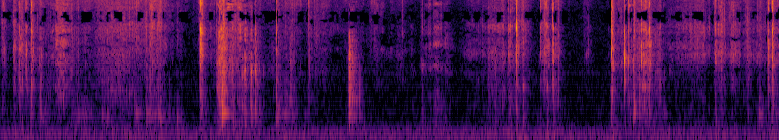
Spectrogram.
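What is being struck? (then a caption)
Bar of soap cut with a metal blade. A metal blade scrapes and slices a solid green bar of soap held in the hand, cutting it into flakes and chunks. Bright, dry scraping and crackly shaving sounds are punctuated by sharp, crisp cuts with no ring, over a quiet low hum.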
